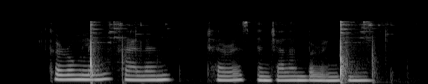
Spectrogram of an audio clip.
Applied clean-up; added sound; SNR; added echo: neural mask model RNNoise.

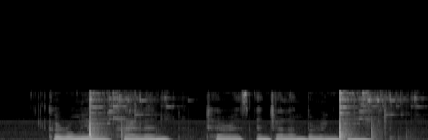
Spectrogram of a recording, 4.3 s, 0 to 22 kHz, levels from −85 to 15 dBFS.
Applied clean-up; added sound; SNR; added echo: none; Shatter; 7 dB; none.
